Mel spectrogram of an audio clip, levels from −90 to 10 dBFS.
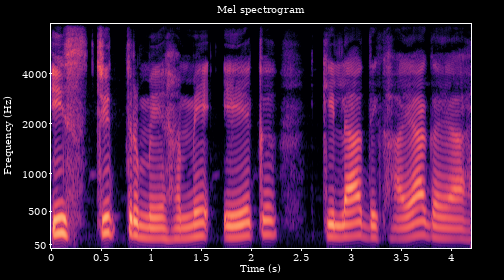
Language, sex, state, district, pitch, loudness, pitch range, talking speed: Hindi, male, Uttar Pradesh, Lucknow, 160 Hz, -17 LUFS, 140-180 Hz, 130 wpm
